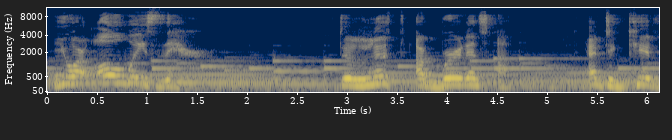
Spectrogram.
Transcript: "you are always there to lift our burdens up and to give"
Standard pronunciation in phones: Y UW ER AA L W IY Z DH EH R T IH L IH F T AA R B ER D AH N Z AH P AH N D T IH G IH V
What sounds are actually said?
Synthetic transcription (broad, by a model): Y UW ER AA L W IY Z DH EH R T IH L IH F T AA B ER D N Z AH P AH N T IH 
